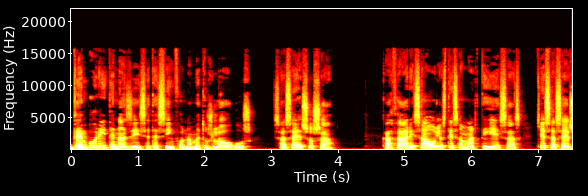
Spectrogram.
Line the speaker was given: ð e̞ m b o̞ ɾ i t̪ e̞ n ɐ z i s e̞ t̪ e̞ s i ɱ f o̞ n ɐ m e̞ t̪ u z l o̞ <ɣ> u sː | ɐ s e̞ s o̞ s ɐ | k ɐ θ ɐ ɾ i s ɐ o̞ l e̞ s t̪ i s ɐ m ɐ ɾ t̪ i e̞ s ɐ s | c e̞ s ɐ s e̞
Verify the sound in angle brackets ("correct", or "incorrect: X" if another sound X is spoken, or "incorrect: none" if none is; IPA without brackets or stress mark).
correct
